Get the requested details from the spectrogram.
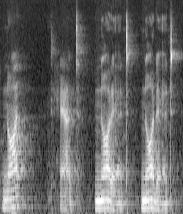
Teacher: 其实既有连读又有浊化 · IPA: /nɑt/ /æt/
